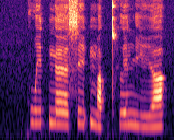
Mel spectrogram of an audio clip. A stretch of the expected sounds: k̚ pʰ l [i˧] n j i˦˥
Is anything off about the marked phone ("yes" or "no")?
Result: yes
